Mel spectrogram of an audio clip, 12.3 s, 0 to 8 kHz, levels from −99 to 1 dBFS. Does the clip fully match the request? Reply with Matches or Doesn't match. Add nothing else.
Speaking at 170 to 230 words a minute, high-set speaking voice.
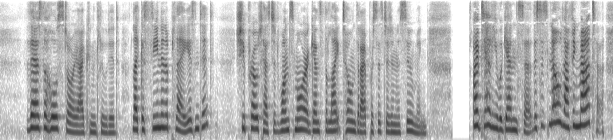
Matches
